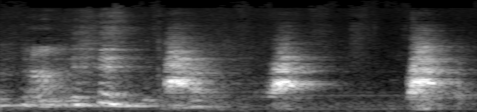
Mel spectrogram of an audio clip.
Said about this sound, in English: I got you your Valentine's Day present today. A puppy? You got me a puppy?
